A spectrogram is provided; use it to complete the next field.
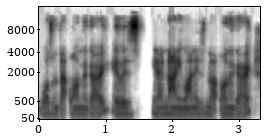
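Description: A woman's very deep, low voice with an Australian accent, in a very clean recording with a silent background. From North Queensland, Australia. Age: 30s. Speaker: podcaster. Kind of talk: interview.

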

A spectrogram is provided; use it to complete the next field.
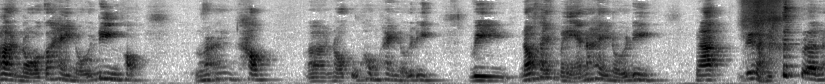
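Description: Against noticeable background noise and audible room echo, a woman speaks at a medium pitch and a fairly slow pace, with ordinary pitch variation and long, frequent pauses. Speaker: education administrator. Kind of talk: casual chat.

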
